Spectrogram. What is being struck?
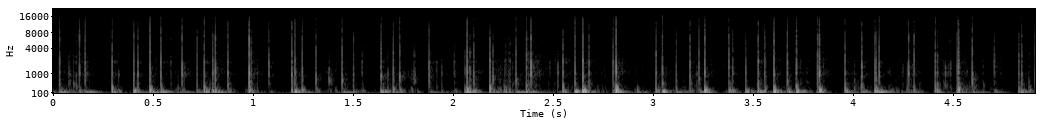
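Small closed cardboard box.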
